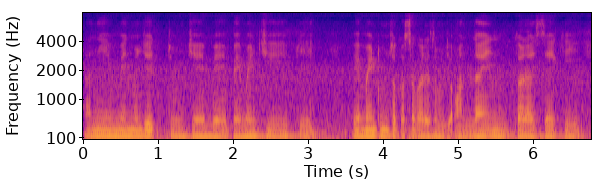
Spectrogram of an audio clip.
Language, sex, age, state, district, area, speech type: Marathi, male, 18-30, Maharashtra, Ratnagiri, urban, spontaneous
